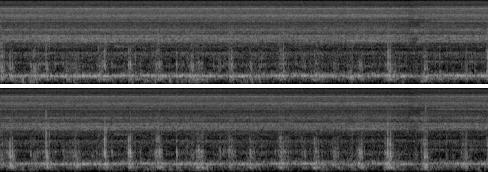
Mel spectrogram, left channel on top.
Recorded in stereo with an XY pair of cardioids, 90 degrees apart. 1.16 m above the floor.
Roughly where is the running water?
Ahead left.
